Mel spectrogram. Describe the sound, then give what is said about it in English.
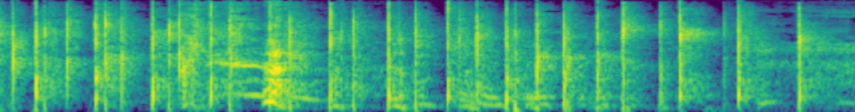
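A quick run of sharp, crisp hand claps, around twenty in a few seconds, loud and fairly steady, with faint voices murmuring underneath. It is "the big clap" given in honour of Stanislav Petrov. “Or no, it should be Stanislav Petrov, you get the big clap.”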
